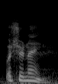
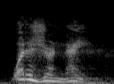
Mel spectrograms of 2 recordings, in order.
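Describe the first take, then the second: First: It is asked lightly and casually. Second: It is asked slowly and solemnly.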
